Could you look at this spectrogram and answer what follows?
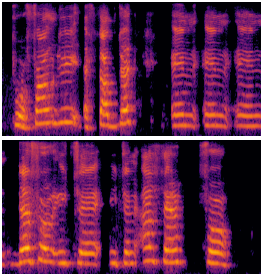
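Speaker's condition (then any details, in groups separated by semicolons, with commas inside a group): Cerebral palsy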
